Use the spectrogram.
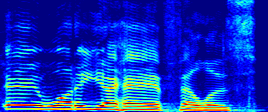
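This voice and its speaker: A man's voice: high voice, takes it slowly, a little mellow, smooth. A man playing a surly, hot-tempered tough bartender in a radio drama, brusque and bullying. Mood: gruff, impatient. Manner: brusque, bullying, wise-guy slang. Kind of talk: old-time radio drama acting. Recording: echoey stage hall, long reverb.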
